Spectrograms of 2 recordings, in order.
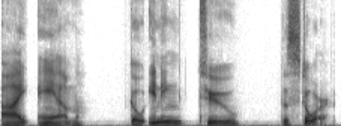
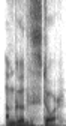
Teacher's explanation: The words to the are reduced to this tiny fraction of a second. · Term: rhythmic compression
